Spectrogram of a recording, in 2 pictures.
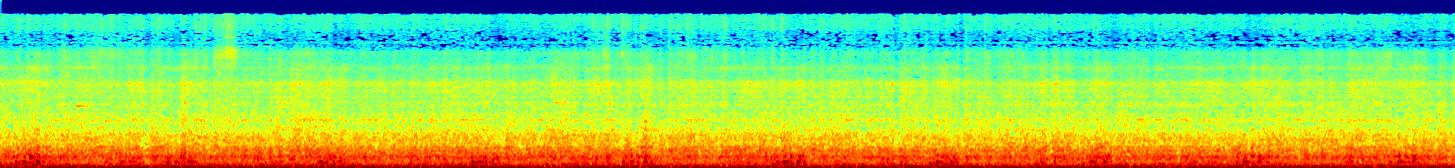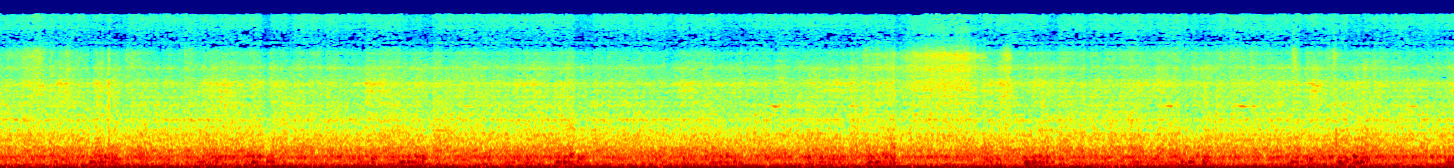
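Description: Passenger train running at speed, heard from inside a carriage: a steady low rumble with the wheels knocking over the rails in a loose repeating pattern.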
